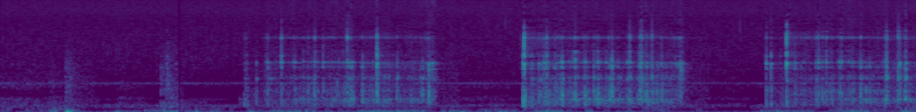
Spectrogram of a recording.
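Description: Long painted nails tap and scratch on the carved lid of a small, closed, hollow wooden box. Two single light taps come first, followed by three bursts of rapid tapping and scratching separated by short pauses. The bursts sound dry and clicky with bright, ringing overtones, over a faint steady hum.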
